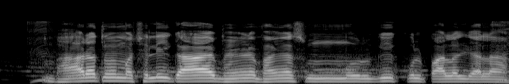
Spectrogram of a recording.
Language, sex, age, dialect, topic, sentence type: Bhojpuri, male, 36-40, Western, agriculture, statement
